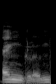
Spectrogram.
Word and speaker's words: Englund: quite keen to meet Robert Englund, or England, depending on how you want to pronounce it.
